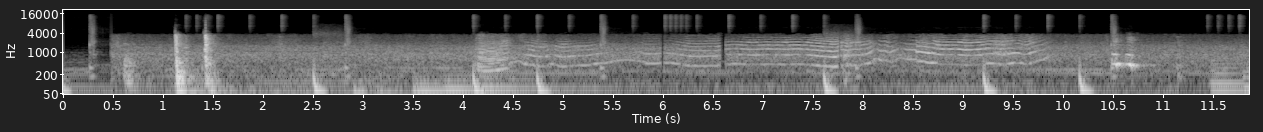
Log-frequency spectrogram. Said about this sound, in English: Like, suppose you go back and you review your camera and you're happy to see and hear this man passing gas outside your door. What would you do?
